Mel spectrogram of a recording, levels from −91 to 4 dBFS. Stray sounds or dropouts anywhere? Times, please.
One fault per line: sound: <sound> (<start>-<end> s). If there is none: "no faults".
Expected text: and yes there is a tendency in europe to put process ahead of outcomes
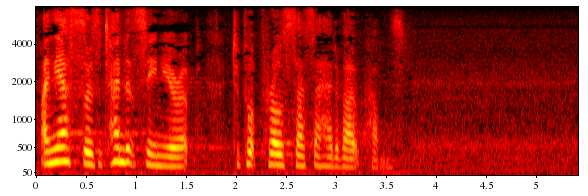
no faults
